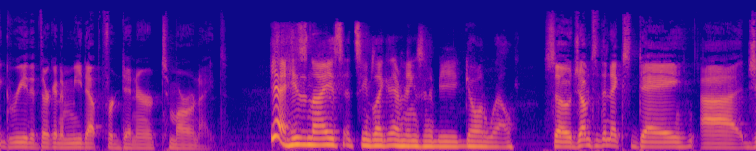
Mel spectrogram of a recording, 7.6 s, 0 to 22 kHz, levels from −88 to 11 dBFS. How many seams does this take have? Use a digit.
1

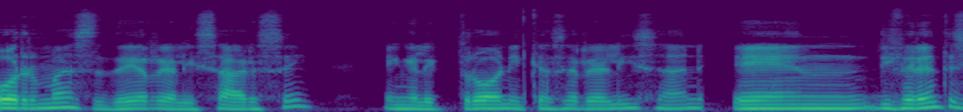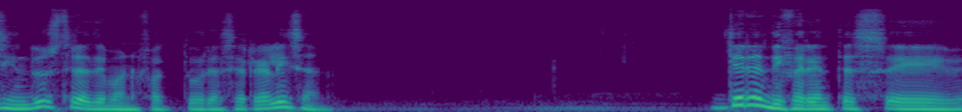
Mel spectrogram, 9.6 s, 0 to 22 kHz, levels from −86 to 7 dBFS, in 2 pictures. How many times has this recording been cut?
1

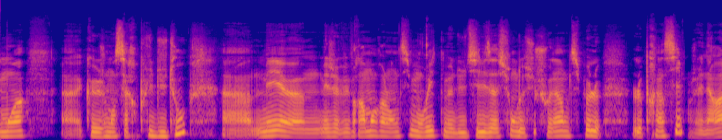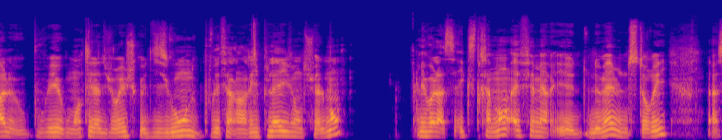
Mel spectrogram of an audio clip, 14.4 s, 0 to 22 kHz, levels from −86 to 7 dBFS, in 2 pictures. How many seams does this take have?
3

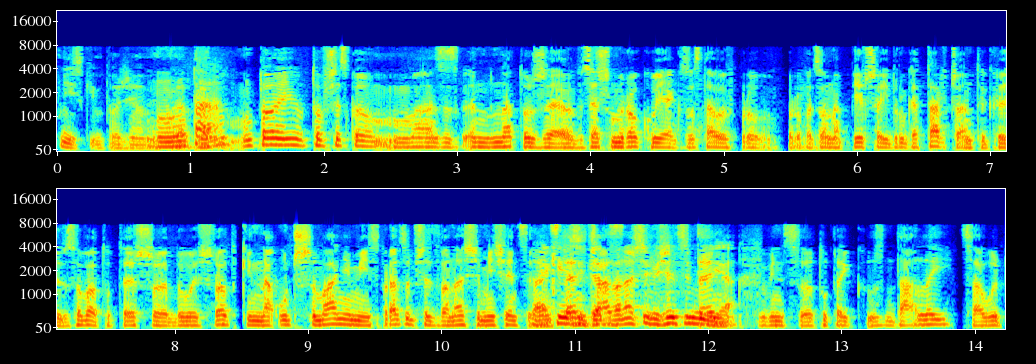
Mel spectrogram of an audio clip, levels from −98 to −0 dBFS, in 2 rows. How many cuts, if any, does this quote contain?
1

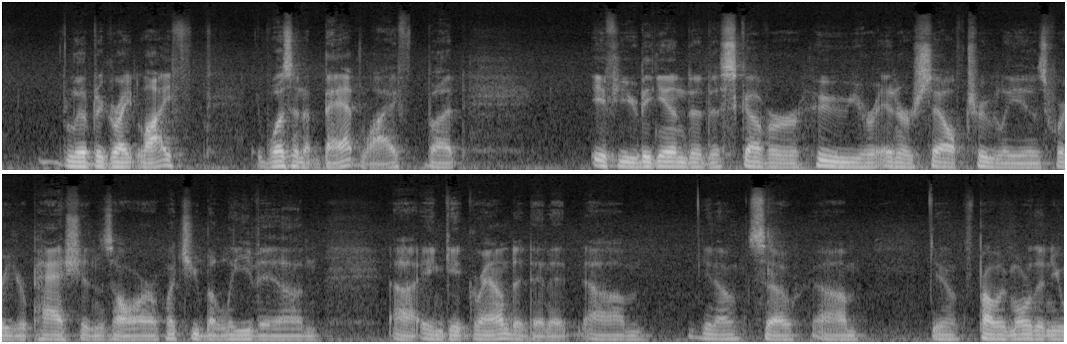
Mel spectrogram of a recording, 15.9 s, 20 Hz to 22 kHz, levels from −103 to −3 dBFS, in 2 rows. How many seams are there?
2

